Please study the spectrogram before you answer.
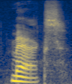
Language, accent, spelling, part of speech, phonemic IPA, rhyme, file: English, US, max, adjective / adverb / noun / verb, /mæks/, -æks, En-us-max.ogg
- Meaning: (adjective) Maximum; maximal; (adverb) at the most; maximum; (noun) 1. Clipping of maximum 2. An extreme, a great extent 3. Gin; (verb) 1. To reach the limit; to reach the maximum 2. To relax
